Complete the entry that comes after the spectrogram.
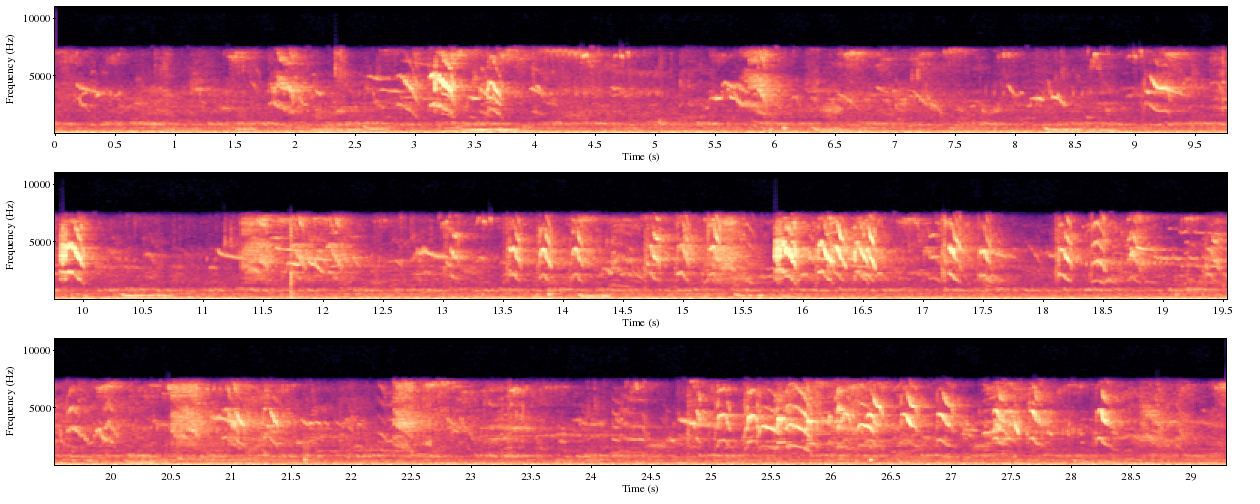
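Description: Small birds chirping: many quick, high chirps in clusters, over a steady low background noise.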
